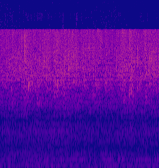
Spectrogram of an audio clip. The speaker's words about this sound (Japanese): お湯が流れる。後ろの髪から泡がするりと消えていく。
